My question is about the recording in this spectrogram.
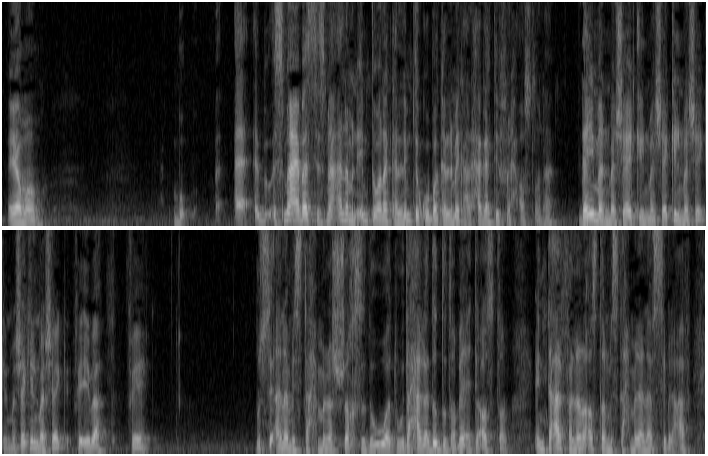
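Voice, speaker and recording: A woman's voice: fairly low pitch, husky. A young woman with an Egyptian accent performing a comic phone-call sketch, sounding exasperated and repeating herself over and over. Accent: Egyptian Arabic.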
